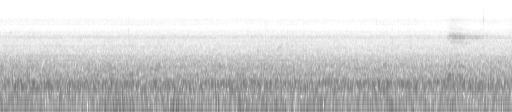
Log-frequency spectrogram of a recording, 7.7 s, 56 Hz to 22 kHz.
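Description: Steady low rumble of a distant Class 455 electric multiple unit running slowly towards the platform over the curved junction tracks. About seven seconds in there is a brief high-pitched squeal.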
